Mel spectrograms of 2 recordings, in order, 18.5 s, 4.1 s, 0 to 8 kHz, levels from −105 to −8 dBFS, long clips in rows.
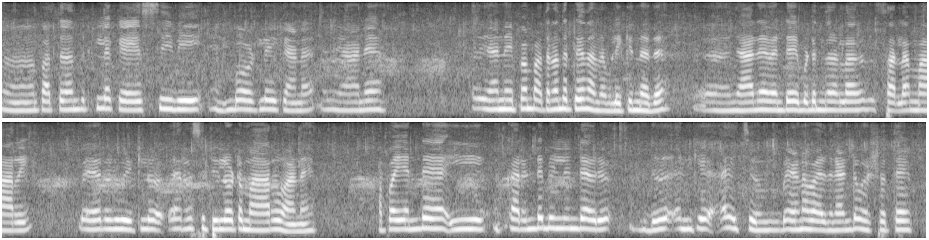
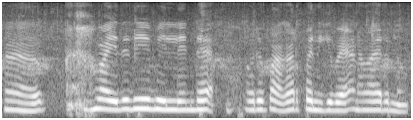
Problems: constant background noise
